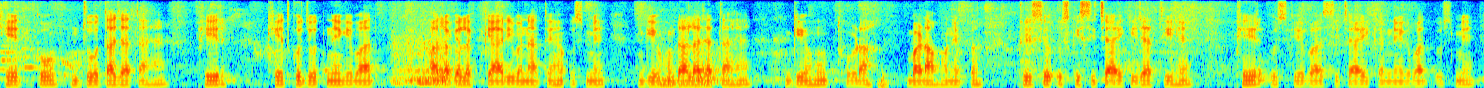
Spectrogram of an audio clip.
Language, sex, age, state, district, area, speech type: Hindi, male, 18-30, Uttar Pradesh, Prayagraj, urban, spontaneous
